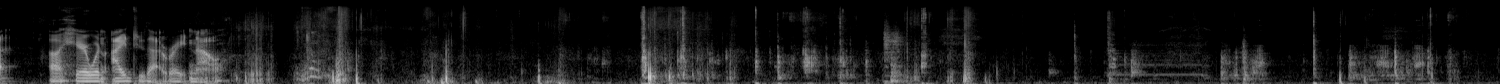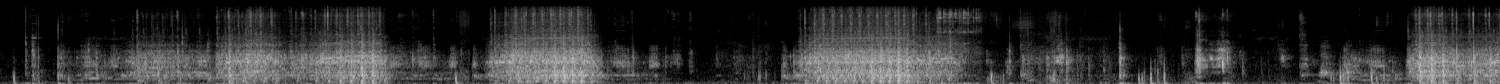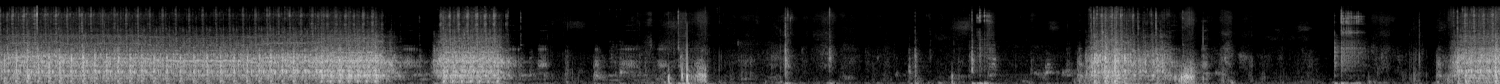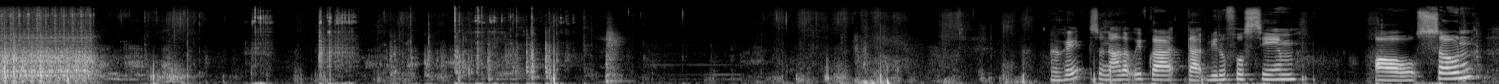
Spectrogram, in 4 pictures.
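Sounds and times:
electric sewing machine stitching: 15.7 - 21.6, 22.8 - 24.9, 28.2 - 36.2, 40.7 - 42.1, 44.4 - 47.0.

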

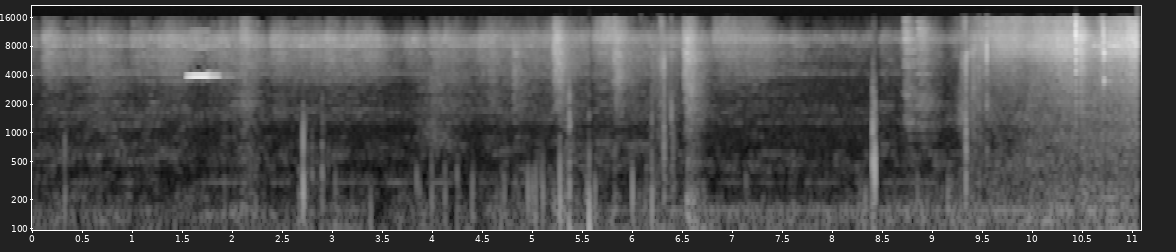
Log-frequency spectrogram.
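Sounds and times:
elevator high beep: 1.6 - 2.1.

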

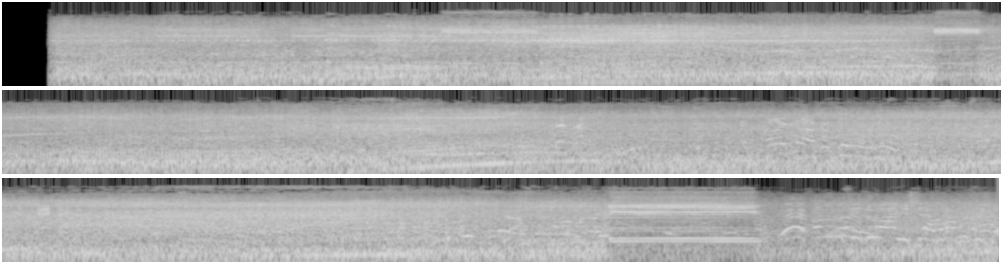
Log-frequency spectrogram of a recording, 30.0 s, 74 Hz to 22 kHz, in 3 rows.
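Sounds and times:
vehicle horns honking: 1.5 - 5.6, 9.3 - 10.0, 25.9 - 27.7.

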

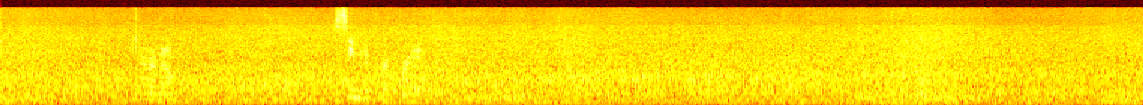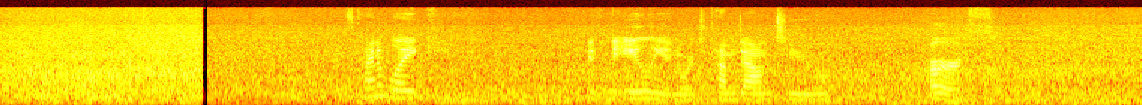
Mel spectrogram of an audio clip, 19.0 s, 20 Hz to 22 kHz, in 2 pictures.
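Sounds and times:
ocean surf breaking: 0.0 - 19.0.

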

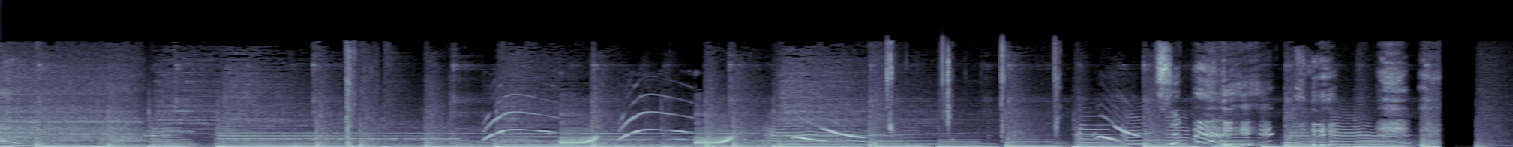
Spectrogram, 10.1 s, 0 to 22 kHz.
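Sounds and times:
cartoon whistle-like glides: 3.2 - 6.0
light background music: 4.6 - 9.6.

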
